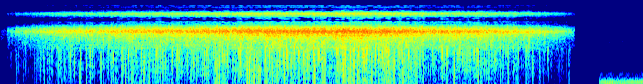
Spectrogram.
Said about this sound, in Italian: Segue un intenso sfrigolare non identificato.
